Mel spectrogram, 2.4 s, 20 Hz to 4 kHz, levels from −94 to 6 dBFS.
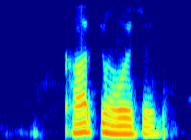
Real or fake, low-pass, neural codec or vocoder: real; 3.6 kHz; none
